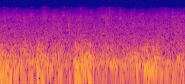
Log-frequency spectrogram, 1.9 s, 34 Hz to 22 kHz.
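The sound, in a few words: thunderstorm with rain in video game Wildlife Park 3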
